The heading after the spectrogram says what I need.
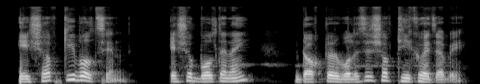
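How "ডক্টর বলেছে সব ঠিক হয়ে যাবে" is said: plain reading voice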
